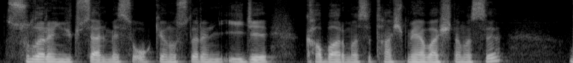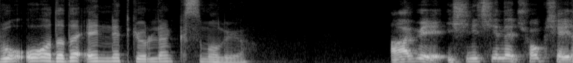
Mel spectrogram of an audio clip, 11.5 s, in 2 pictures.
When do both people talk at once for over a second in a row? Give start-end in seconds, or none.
none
